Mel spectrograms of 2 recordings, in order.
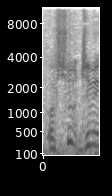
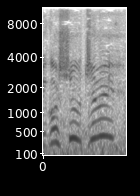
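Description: First: Higher, pressing call; rising urgency; urgent. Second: Much higher, almost shrieked; yelled urging. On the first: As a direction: push him to act now. Urging teammate to shoot. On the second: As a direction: scream at him to shoot. Urging teammate to shoot, louder. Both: Real, not acted.

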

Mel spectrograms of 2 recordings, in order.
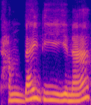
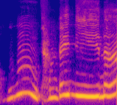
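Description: First: Said in the usual way. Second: Sincere praise. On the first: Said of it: "กำลังจะชมเขาเลยว่า". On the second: Shown as a demonstration. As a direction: praise the work like you truly mean it. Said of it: "รู้สึกดีใช่ไหมคะ".

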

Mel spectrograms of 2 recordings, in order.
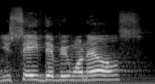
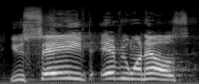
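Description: First: An understated sneer, voiced for the crowd; mild mocking taunt. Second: Louder mocking taunt. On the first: Preacher voicing the crowd taunting Jesus on the cross, mild mockery. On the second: Preacher voicing the crowd jeering at Jesus, raised mocking shout. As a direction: jeer pushed higher and louder.

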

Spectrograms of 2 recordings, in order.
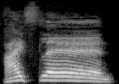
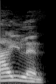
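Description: First: "আইসল্যান্ড" slowly, with the S sounded; "আইসল্যান্ড" drawn out low, clear S; country pronunciation. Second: "আইল্যান্ড" as eye-land, lower, falling; "আইল্যান্ড" low, "eye" straight into "land"; correct pronunciation. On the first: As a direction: stretch "আইসল্যান্ড" as ice-land, falling. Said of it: "আর যেটা দেশ". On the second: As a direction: say "আইল্যান্ড" with the S dropped. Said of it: "এটা বাদ". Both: Shown as a demonstration.

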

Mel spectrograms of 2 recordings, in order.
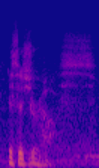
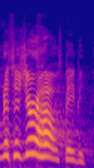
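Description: First: "This is your house" soft, low and slow; tender father. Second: "This is your house" loud and high with passion; fervent father. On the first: Father tenderly reassuring son. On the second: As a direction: proclaim "This is your house" at full voice. Father welcoming son home. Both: Acted.

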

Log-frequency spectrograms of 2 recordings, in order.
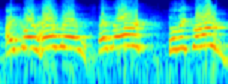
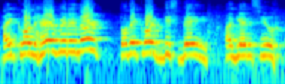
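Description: First: Moses' call, shouted high and slow; proclaiming shout. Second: Said in the usual way. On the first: Acted. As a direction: proclaim it like a prophet crying out. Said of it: "sumisigaw na rin siya eh". (malakas na sigaw ni Moses) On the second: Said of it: "plain reading of verse".

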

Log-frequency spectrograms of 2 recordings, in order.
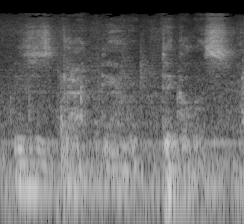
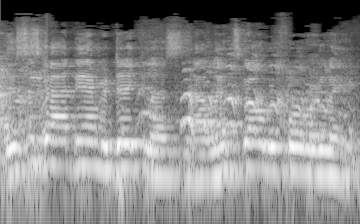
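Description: First: Low, soft mumbled ridiculous; muttered take. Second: Higher, louder, laughing "ridiculous"; agreeing take. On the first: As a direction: mumble "ridiculous" under your breath. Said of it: "it's pronounced ridiculous". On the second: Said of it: "you're absolutely right". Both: Retold or imitated.

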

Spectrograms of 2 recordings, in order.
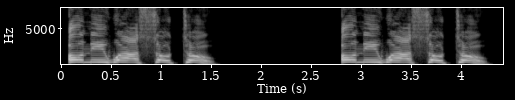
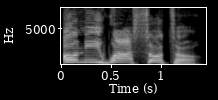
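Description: First: High, slow and louder battle cry; louder shout. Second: Much higher battle cry; shout. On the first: Peach Boy shouting again at ignoring ogres, louder. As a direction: shout even harder this time. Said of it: "shouted again, even louder". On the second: Peach Boy shouting to drive ogres out. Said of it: "the Peach Boy shouted". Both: A narrator's reading.

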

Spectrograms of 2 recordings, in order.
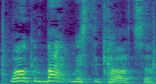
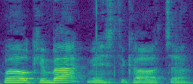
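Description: First: Unenthusiastic chorus. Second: Mumbled, dragging welcome; children grudgingly greeting head teacher; flat reluctant chorus. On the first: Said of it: "not very together or enthusiastic way". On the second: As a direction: say it like you don't mean it. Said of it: "So it was more of a". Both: Acted.

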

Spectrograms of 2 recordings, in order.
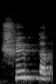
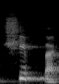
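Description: First: সুইপ্তা with a "shwi" glide, as spelt; wrong pronunciation. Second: শিপ্তা as "ship-ta", glide dropped; higher-pitched model of শিপ্তা with plain "shi"; correct pronunciation. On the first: Teacher warning learners off the written form, wrong pronunciation. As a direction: say সুইপ্তা as "shwip-ta", the mistake. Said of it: "কখনোই হবে না". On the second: Teacher correcting the never-used form, correct pronunciation. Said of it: "এটার উচ্চারণ হবে". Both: Shown as a demonstration.

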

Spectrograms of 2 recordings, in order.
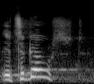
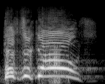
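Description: First: Mock curious. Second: High, loud panicked shout; terrified cry. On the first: Pastor showing how the disciples did not speak, curious and unafraid. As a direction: say it like a casual observation, no alarm. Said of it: "in curiosity". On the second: Pretend. Pastor acting the disciples crying out in fear, panicked shout. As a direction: scream it out in sudden fear. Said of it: "They cried out in fear".

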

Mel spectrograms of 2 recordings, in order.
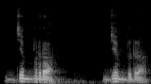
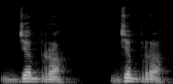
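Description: No difference in how they are said.

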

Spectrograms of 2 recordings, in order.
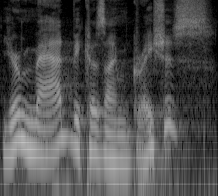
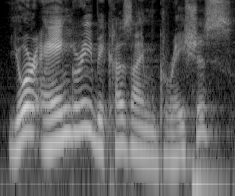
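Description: First: Soft, slow question rising on you're; God asking quietly and patiently; God gently answering angry Jonah, soft and slow; gentle God. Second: Louder incredulous question, rising on you're; God pressing the point with a rising question; God challenging an angry prophet, incredulous rise; God questioning Jonah. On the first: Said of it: "And God comes back". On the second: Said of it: "God's question". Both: Acted.

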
